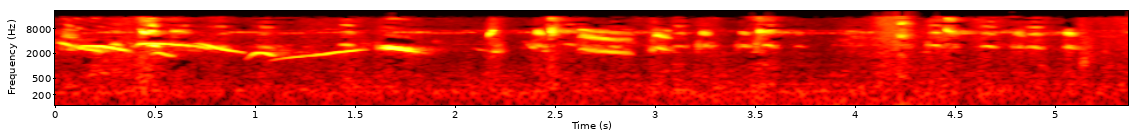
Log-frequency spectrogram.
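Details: Male green-winged saltator singing to warm up and provoke another male: slurred whistled notes, falling then rising, in the first two seconds, then a busy run of short sharp chirps and a faint steady high tone.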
